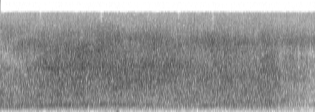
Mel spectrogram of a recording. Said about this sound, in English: And now, listeners, everything's in readiness for the start. All the cars are revving up, each waiting for a signal to go. Any minute now. Yes, the first one's off. The Monte Carlo rally's underway.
